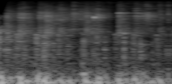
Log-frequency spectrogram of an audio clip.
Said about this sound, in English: Oh, somebody's. Damn, that boy's typing away.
